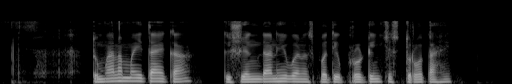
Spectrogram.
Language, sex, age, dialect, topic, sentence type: Marathi, male, 18-24, Northern Konkan, agriculture, statement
